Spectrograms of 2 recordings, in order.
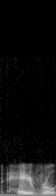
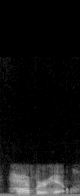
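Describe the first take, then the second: First: It is said the traditional local way. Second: It is said the newer, changed way. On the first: This is the original local pronunciation. "is pronounced Haverhill, England, just like we do here" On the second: Newcomers from the city are changing the pronunciation. "more people are starting to pronounce it Haverhill"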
